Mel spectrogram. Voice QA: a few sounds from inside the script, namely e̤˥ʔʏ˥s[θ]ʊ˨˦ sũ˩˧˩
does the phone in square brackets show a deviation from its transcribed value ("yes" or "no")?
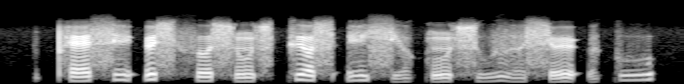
no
